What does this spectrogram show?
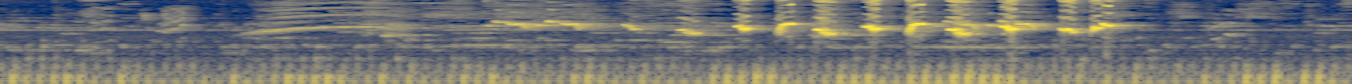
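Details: Yellow-vented bulbul imitating the sooty-headed bulbul: rising whistles and slurred phrases lead into a loud series of about eight sharp, bubbly chirps repeated roughly every third of a second, against a low humming background.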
